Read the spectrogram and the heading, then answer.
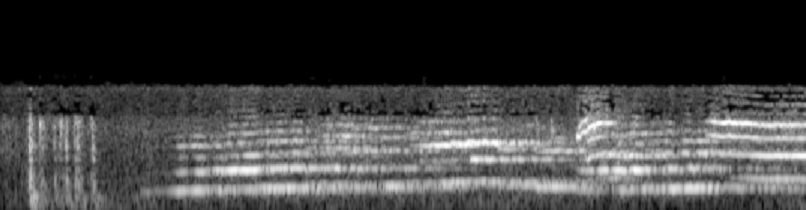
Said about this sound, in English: The cat's awake. Her yellow eyes are fixed on me with that calculating look.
